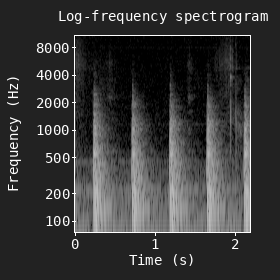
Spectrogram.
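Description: Five heavy, dull bangs in a steady, evenly spaced rhythm, made by a neighbor in the adjoining flat, muffled as if coming through a wall, with a faint rumble between hits.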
